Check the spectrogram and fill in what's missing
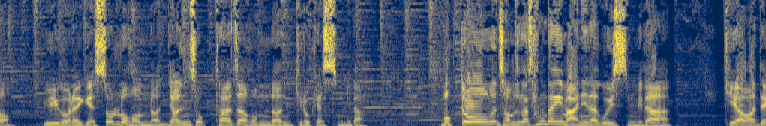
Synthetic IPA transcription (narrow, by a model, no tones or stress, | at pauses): ʌ | jiiɡwʌne̞ɡe̞s͈oɭːoɦomnʌnjʌnsʰok̚tʰad͡ʑaɦomnʌnkiɾokʰe̞s͈ɯmɲida̰ | mok̚t͈oŋɯnt͡ɕʌmsʰuɡas̬ʰaŋdaŋimaɲinaɡois͈ɯmɲida | kiɦawane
